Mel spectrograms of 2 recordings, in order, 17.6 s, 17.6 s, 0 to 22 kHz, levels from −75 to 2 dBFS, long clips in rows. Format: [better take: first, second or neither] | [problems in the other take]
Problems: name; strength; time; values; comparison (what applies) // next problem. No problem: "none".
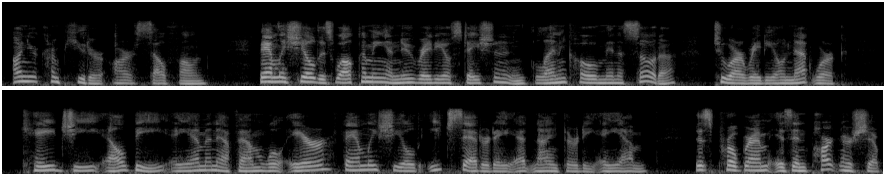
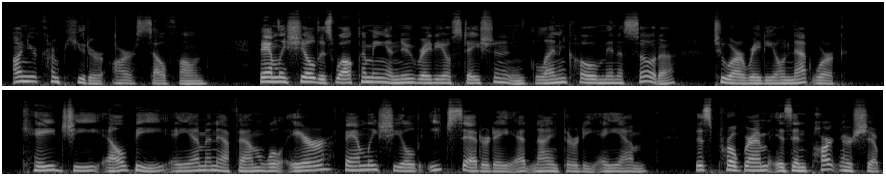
second | garbled, watery; slightly; nothing above 8 kHz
